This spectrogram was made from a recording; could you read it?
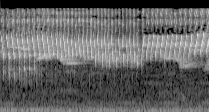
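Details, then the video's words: Canary singing to lure other canaries into song: continuous dense high rolling trills of rapidly repeated notes, shifting pitch and tempo every second or so without pause. "Pancingan Burung Kenari Biar Gacor Lagi!"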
